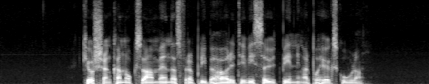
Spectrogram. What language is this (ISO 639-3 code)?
swe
